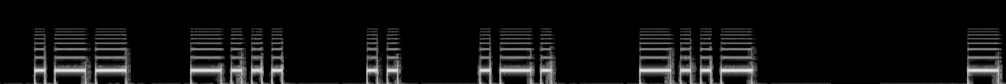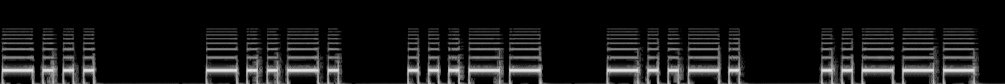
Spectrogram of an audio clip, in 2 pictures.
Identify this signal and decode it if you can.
Morse code, heard as a keyed tone, about 12 wpm, spaced as for 7 wpm, 660 Hz. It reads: WBIRX 7/3/2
